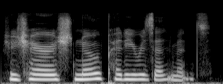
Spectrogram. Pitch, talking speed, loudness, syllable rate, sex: 230 Hz, 135 wpm, -13 LUFS, 5.0 syllables/s, female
